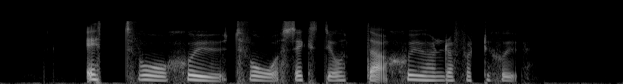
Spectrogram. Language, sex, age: Swedish, female, 24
